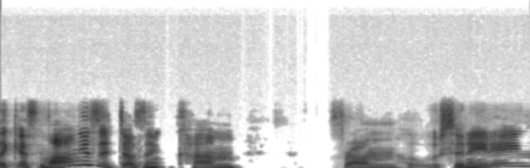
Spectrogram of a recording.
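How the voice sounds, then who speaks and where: A woman speaks loudly. Her pitch is fairly high. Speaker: podcast co-host. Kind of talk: casual chat.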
